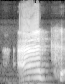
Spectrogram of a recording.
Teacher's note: Sebab dia huruf nipis. Ak, dia ada hamas, suara yang terlepas.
